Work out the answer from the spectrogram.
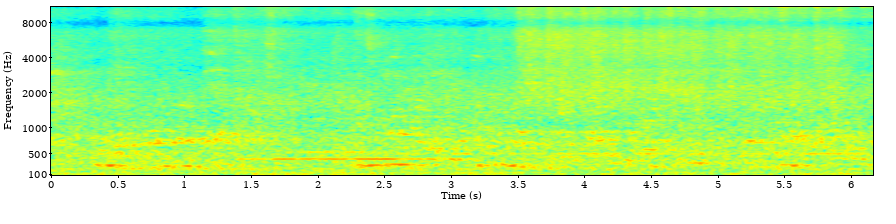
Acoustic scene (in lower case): crowded indoor space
